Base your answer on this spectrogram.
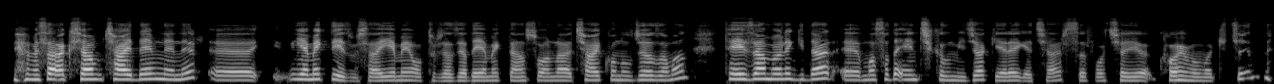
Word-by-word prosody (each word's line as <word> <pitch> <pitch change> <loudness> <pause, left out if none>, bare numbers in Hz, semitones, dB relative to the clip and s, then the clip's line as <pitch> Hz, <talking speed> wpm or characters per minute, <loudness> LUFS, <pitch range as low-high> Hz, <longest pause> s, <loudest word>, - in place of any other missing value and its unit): Heh, 220 - -2
mesela 230 +1 +5
akşam 240 0 +5
çay 230 -2 +5
demlenir, 250 +4 0
eee, 200 -1 0
iii, 240 0 -9
yemekteyiz 230 -6 +3
mesela 175 +3 -2
yemeğe 185 +1 0
oturacağız 170 -1 -8
ya 175 0 -2
da - - -2
yemekten 180 0 -2
sonra 180 -1 -2
çay 200 +1 0
konulacağı 205 0 -3
zaman 235 +11 -4 0.4
teyzem, 245 0 +5
böyle, 245 +1 +3
gider, 240 +4 +2
eee, 205 0 0
masada 220 +4 -3
en 220 0 -3
çıkılmayacak 205 0 -4
yere 180 0 -1
geçer 170 +4 -7
sırf 175 -1 -10
o 170 - -8
çayı 180 -1 -4
koymamak 180 -5 -2
için. 295 +7 -8
205 Hz, 150 wpm, -23 LUFS, 180-235 Hz, 0.4 s, mesela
